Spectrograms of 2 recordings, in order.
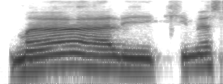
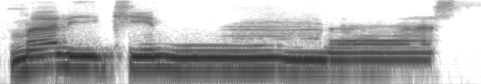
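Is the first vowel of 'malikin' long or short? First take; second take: long; short. First: The first vowel is drawn out long. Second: The first vowel is held short. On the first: This follows a different transmitted reading. "Tapi kalau ingin panjang" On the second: This follows the Hafs from Asim reading. "malikin nasnya pendek. Satu harokat saja"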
